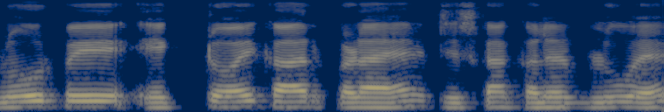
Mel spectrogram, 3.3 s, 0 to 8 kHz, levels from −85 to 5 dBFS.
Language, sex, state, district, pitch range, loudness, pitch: Hindi, male, Uttar Pradesh, Deoria, 135-150 Hz, -30 LUFS, 140 Hz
